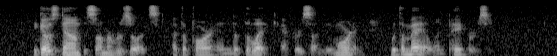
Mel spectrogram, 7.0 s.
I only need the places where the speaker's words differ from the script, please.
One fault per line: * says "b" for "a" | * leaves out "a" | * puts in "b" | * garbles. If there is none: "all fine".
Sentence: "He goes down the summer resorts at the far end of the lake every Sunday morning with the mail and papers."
all fine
